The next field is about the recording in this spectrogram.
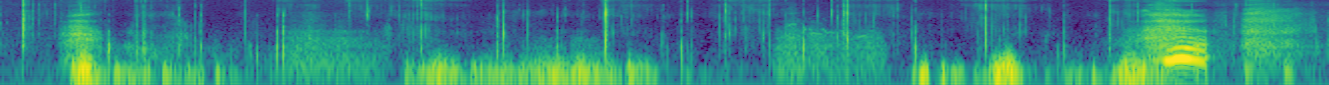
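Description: Quiet, crunchy chewing of food dipped in sauce, coming in a few separate bursts of crisp mouth sounds with near-silence between them, the last burst the loudest.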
